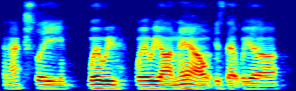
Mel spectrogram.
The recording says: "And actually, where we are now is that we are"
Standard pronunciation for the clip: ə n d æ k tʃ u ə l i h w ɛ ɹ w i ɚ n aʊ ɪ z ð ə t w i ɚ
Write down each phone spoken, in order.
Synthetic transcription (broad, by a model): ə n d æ k tʃ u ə w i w w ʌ ɹ w i ɚ n aʊ ɪ z ð ə t w i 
